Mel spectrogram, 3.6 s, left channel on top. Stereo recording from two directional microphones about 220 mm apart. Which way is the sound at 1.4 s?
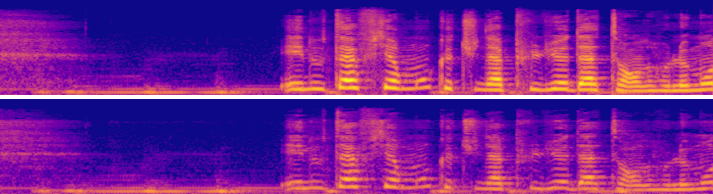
35° left (ahead or behind).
